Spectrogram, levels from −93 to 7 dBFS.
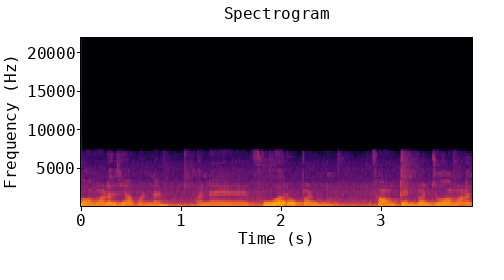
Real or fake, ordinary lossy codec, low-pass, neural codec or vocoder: real; none; 7.2 kHz; none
